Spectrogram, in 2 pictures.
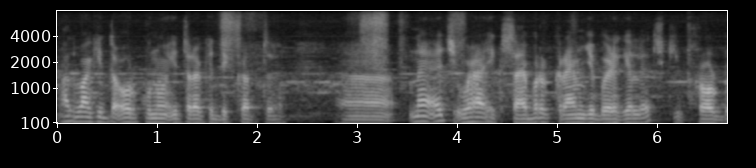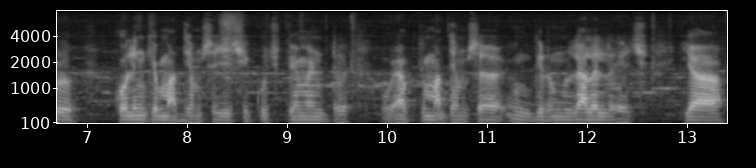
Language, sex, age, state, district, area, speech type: Maithili, male, 45-60, Bihar, Araria, rural, spontaneous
